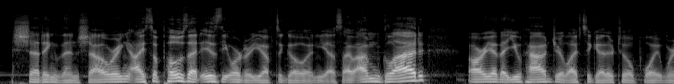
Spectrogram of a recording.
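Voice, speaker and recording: Ordinary pitch variation at a very fast pace, quiet background. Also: man. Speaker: vtuber streamer. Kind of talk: casual live stream chat. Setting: live stream with camera.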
